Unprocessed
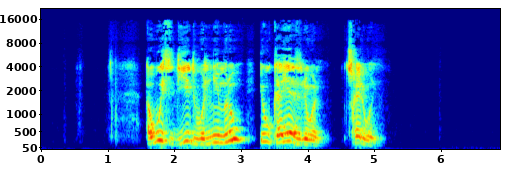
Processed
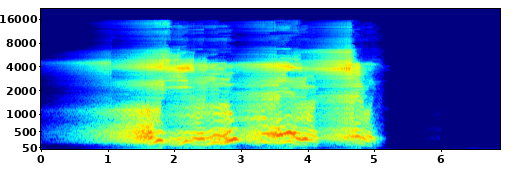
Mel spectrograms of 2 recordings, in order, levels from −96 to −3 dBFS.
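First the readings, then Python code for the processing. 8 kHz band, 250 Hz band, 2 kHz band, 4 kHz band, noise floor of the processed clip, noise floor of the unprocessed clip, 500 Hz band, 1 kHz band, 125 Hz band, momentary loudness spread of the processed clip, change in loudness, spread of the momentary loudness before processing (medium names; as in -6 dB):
+1.0 dB, -3.5 dB, -1.0 dB, -1.0 dB, under -85 dBFS, under -85 dBFS, -2.5 dB, 0.0 dB, -1.5 dB, 14 LU, -2.5 dB, 12 LU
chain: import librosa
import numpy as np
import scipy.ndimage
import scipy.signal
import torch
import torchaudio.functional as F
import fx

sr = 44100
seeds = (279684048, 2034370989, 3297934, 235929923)

y = fx.spec_swells(x, sr, rise_s=1.91)
y = F.gain(torch.from_numpy(y), -7.0).numpy()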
